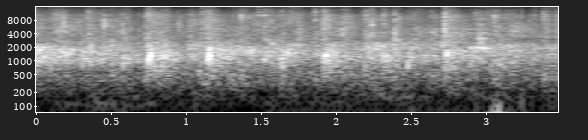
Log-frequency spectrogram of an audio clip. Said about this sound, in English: If you're on this Dream Team, go ahead and stand up. You guys, give them a round of applause.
